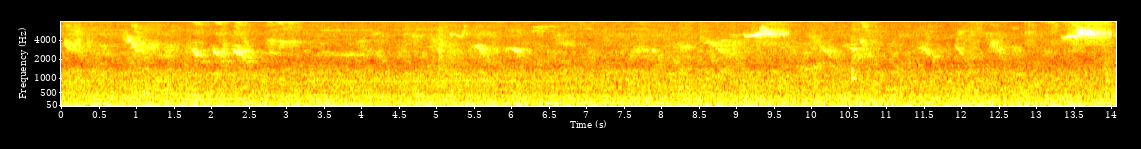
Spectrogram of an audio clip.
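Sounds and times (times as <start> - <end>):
birds chirping: 7.6 - 14.0.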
